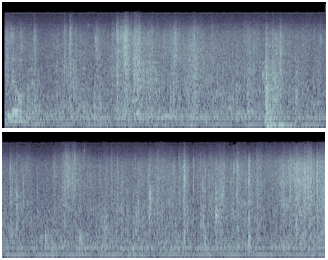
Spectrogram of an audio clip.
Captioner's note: background chatter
